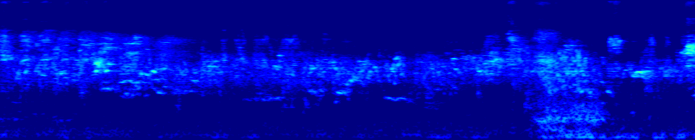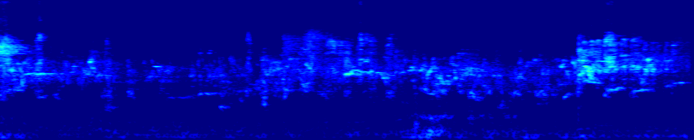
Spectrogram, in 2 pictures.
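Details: Several budgerigars chirping while feeding and passing food to one another: busy high warbled chatter with squeaky notes and buzzy trills, one louder rasping burst near the middle, the flock's twittering continuing without pause.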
